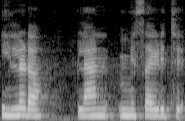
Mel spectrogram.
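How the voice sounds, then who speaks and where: A woman's voice: low-pitched, completely flat delivery, measured pace, darkish tone, slight background noise, voice pushed down. A woman voicing a nervous young male sidekick in a cartoon, hesitating before admitting failure. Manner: hesitant, stammering. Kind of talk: cartoon voice acting.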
